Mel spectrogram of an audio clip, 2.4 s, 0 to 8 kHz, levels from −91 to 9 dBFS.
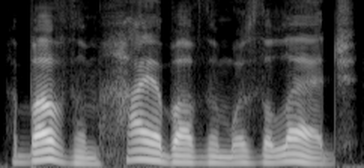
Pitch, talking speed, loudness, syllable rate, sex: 115 Hz, 150 wpm, -18 LUFS, 5.8 syllables/s, male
